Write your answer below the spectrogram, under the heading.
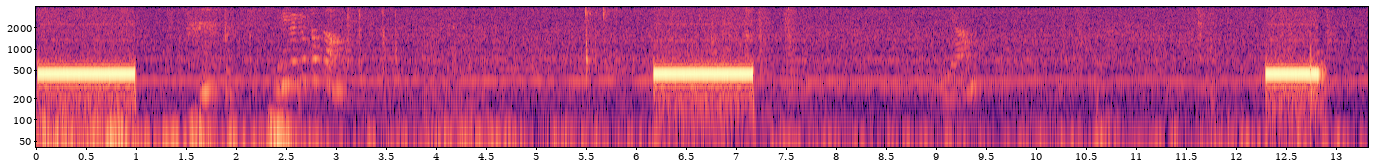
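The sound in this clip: An outgoing telephone call rings back with three steady, single-pitched tones about a second long, spaced by several-second gaps of faint line noise and soft sounds.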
